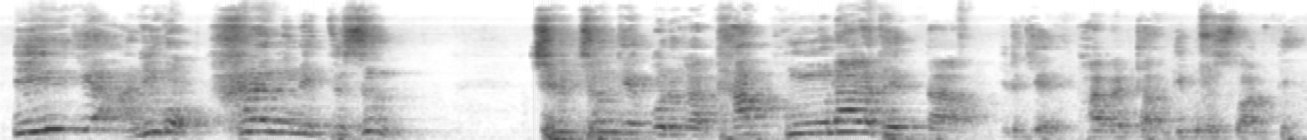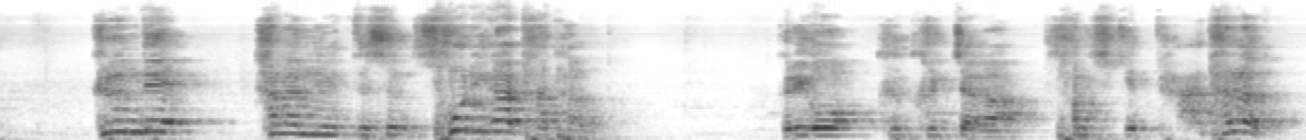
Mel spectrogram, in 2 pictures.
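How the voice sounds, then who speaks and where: High-voiced man lecturing in an echoey hall. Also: lively intonation, moderate pace, warm tone. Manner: drills the audience in call-and-response repetition; folksy, chuckling delivery. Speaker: lecturer at a church. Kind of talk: public lecture to a live audience. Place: church hall. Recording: echoey hall, mic at a distance.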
